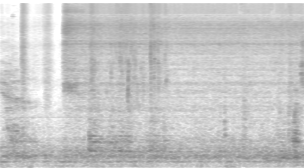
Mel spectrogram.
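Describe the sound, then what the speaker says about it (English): Tap water runs steadily into a kitchen sink while hands are washed, a continuous close hiss with no talk. "I'm washing my hands again"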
